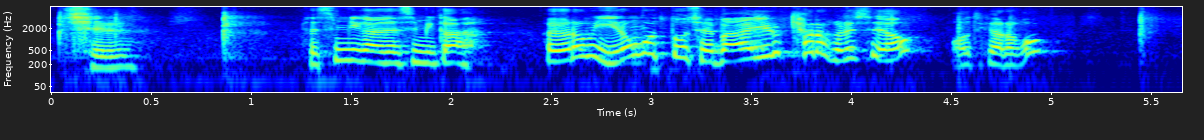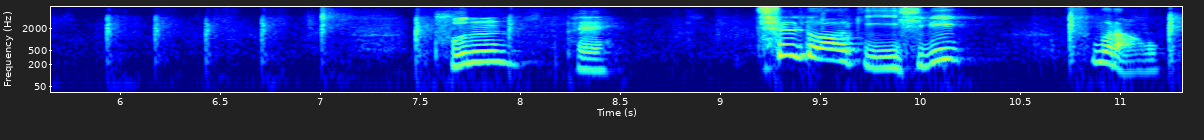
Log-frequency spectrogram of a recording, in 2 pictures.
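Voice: medium pitch, sing-song, moderate pace, pauses often, darkish tone, a little hiss or hum. A math teacher in their thirties giving a casual classroom lecture, blunt and teasing with the students.

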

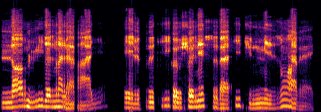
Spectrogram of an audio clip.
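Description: Bright, dry storybook narrator. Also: medium pitch, expressive, a little fast, no echo, rough recording. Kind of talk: storybook reading.

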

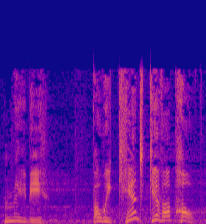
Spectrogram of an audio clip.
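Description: Small cartoon mouse, squeaky falsetto, gentle, very animated, video game acting. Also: male voice, slow pace, soft background music, heavily acted. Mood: wistful. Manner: gentle, earnest. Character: small cheerful, earnest heroic cartoon mouse.

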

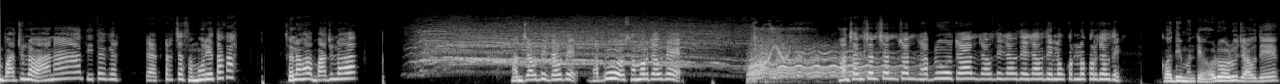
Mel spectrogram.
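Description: A man, acting in a rustic comedy sketch and shouting quick repeated orders. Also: high-pitched, lively intonation, faint music behind, some chatter behind. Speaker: comic actor in a village sketch. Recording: dull lo-fi recording.

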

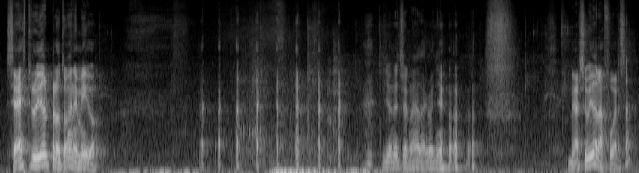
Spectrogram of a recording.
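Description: A man's voice: medium pitch, a little slow, pauses often, slight background noise. Young guy streaming a game, casual, cusses a lot, talks into a desk mic. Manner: casual, swears, shouts excitedly at the game. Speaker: gaming streamer. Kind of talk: live gameplay commentary.

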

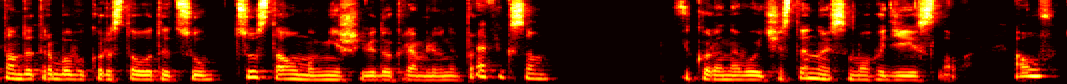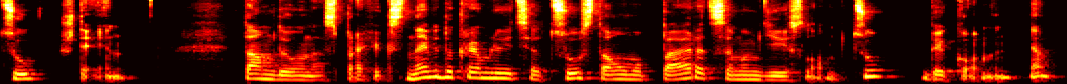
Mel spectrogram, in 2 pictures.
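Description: Man teaching German grammar step by step. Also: medium pitch. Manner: explains patiently, repeats examples slowly. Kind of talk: slide-based grammar lesson.

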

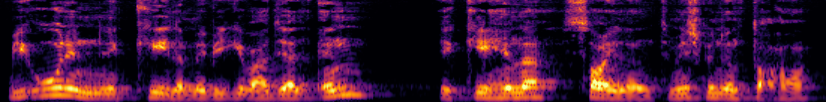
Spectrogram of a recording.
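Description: Dark husky Egyptian teacher drilling sounds. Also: male voice, medium pitch, expressive. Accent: Egyptian Arabic. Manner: slow, repeats each word twice as a drill. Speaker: English teacher. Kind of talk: recorded phonics lesson.

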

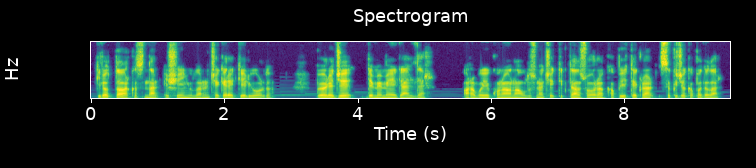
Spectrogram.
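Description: A man with a very low, deep voice reads a novel aloud in a steady, measured way. Faint music plays beneath him. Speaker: audiobook narrator. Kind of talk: scripted narration.

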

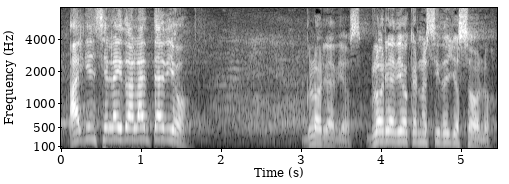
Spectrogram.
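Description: Male pastor, high voice, emphatic sermon style, long church-hall echo. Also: expressive, fairly quick, a little hiss or hum. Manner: emphatic, questions the congregation.

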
